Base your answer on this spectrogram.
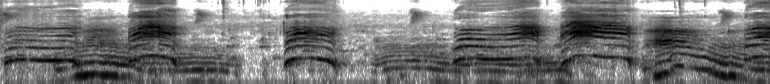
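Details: Cat; yowling; aggression during a fight between cats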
